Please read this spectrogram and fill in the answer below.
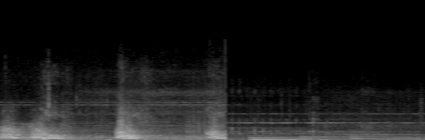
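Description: Film soundtrack: a dog barking twice in the first two seconds, with pitch bending up and down, then soft sustained music notes.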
